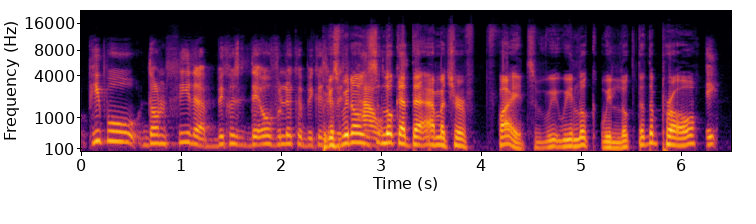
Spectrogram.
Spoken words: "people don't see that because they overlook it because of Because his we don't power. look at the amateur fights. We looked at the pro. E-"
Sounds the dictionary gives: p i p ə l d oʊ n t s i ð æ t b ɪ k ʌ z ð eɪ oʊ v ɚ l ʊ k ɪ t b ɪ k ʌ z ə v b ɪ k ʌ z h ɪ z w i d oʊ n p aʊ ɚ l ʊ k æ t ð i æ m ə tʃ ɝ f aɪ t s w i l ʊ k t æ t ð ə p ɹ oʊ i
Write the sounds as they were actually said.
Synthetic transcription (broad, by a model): p i p l d oʊ n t s i ð æ t b ɪ k ʌ z ð eɪ oʊ v ɚ l ʊ k ɪ t b ɪ k ʌ z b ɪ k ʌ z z w i d oʊ n l ʊ k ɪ t ð i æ m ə tʃ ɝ f aɪ t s w i l ʊ k t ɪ t ð ə p ɹ oʊ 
